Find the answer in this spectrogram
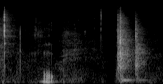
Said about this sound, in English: dramatically crumpled a can, and he's still fighting with it.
